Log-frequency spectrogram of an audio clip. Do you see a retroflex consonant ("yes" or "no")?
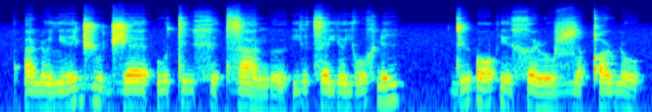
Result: yes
